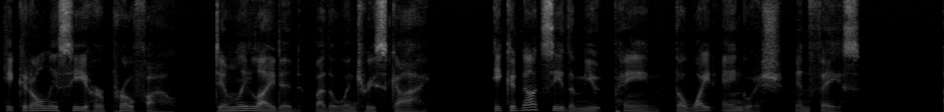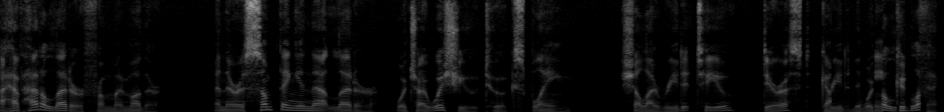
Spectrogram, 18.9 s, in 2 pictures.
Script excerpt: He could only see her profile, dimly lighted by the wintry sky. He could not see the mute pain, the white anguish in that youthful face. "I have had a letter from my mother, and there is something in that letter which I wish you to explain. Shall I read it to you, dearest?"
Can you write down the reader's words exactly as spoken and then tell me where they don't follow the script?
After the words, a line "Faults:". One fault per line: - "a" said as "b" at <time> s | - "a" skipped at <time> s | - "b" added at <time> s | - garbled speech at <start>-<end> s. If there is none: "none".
He could only see her profile, dimly lighted by the wintry sky. He could not see the mute pain, the white anguish in face. "I have had a letter from my mother, and there is something in that letter which I wish you to explain. Shall I read it to you, dearest?" [garbled]
Faults:
- "that youthful" skipped at 8.1 s
- garbled speech at 17.6-18.8 s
